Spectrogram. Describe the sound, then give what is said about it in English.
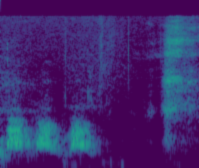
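A female dog that has been let outside barks at people talking, three times in quick, even succession, moderately loud, followed by a short burst of hissy noise. “So we let the dog out, and now the dog's barking.”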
